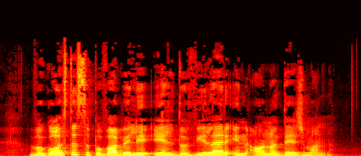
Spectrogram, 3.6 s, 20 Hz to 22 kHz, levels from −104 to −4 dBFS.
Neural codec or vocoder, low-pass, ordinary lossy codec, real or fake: none; 19.8 kHz; MP3, 64 kbps; real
